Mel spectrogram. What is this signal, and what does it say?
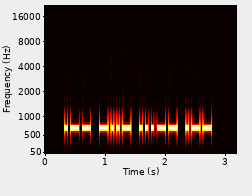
Morse code, heard as a keyed tone, about 25 wpm, 700 Hz. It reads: WX3W
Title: USA Call Signs - 4 Characters - 3x Character Spacing - 25wpm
